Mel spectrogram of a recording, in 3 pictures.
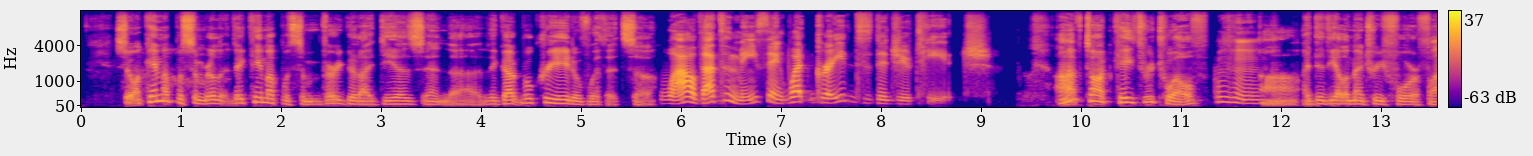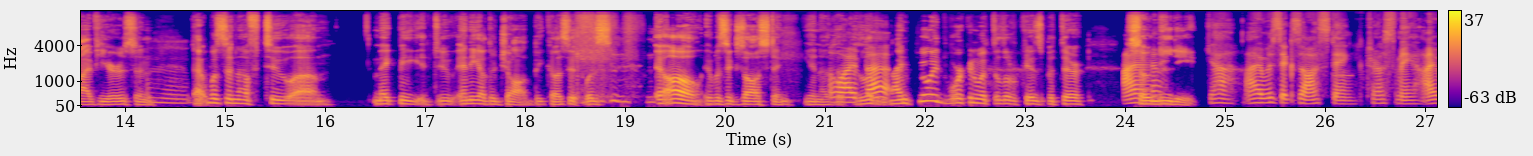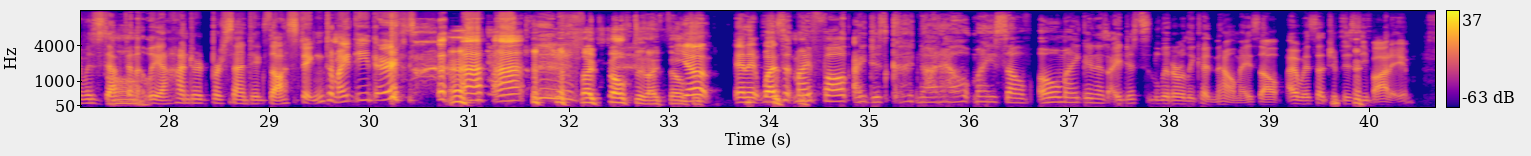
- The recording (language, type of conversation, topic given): English, unstructured, What did school lunches and recess teach you about life and friendship?
- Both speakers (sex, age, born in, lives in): female, 50-54, United States, United States; male, 50-54, United States, United States
- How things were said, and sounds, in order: tapping; laugh; other background noise; laughing while speaking: "to my teachers"; laugh; chuckle; laughing while speaking: "I felt it, I felt it"; chuckle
